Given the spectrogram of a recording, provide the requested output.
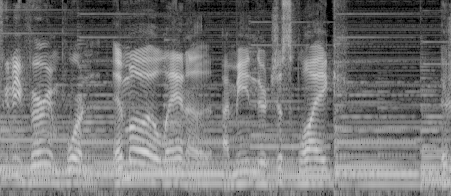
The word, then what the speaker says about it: Lana: Emma, Lana, I mean, they're just like what? She's 16. She's actually 15. Lacari pronounces every single name wrong. Suck my fucking cock, asshole. How about that? Lana. Okay, it's Lana.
